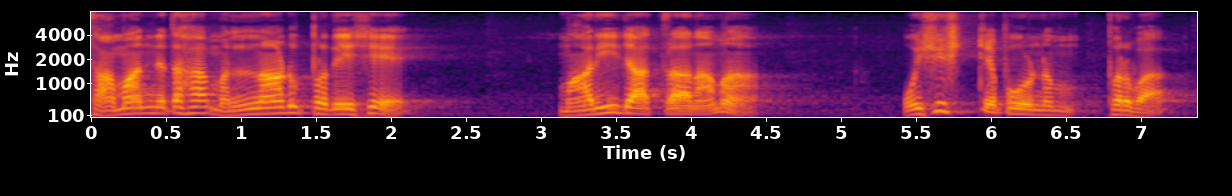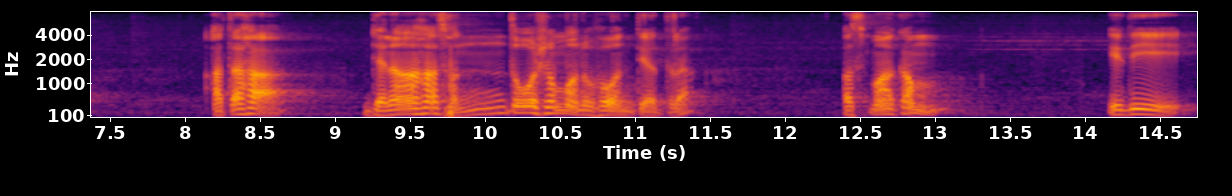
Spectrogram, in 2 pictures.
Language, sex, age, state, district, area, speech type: Sanskrit, male, 45-60, Karnataka, Shimoga, urban, spontaneous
